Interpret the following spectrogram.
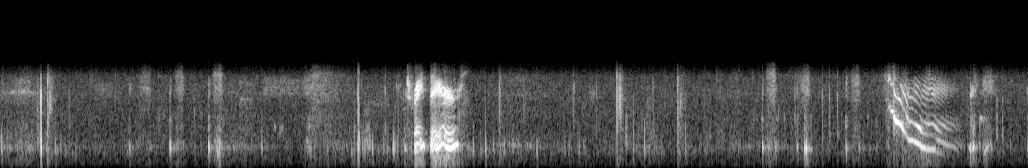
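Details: Boxer puppy sobbing indoors over a rawhide bone: scattered soft whimpers and a brief burst, ending with a long wavering whine that slides downward, amid a woman's coaxing voice and light shuffling.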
